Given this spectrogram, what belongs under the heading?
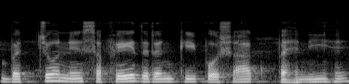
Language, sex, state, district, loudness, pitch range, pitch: Hindi, male, Uttar Pradesh, Lucknow, -18 LUFS, 125-130 Hz, 130 Hz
